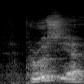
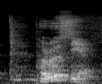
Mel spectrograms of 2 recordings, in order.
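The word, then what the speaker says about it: parousia: pronounce it right perusia now there's two ways to pronounce it perusia is the one i'm sticking with because this is an easier way perusia in a spell p-a-r-o-u-s-i-a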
